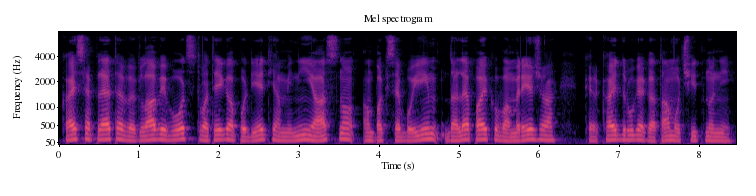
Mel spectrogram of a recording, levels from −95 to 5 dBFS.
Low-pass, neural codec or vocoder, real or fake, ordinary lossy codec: 7.2 kHz; none; real; none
